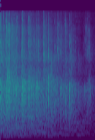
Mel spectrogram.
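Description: An audience applauds, a dense wash of many hands clapping with sharp individual claps poking through, holding steady and then thinning slightly toward the end. No one speaks.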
